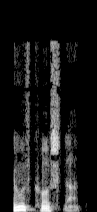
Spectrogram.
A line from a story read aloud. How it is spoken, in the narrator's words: King Rodar said blandly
